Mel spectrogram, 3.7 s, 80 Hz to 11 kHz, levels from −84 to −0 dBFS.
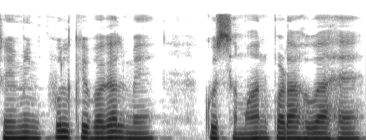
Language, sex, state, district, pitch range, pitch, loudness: Hindi, male, Jharkhand, Ranchi, 125-130 Hz, 125 Hz, -14 LUFS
